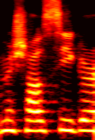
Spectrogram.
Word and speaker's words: Michelle Segar: I'm at Michelle Segar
